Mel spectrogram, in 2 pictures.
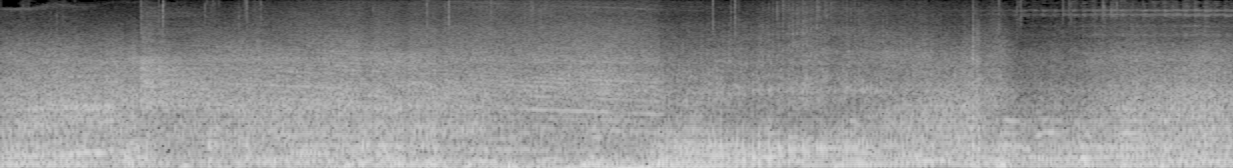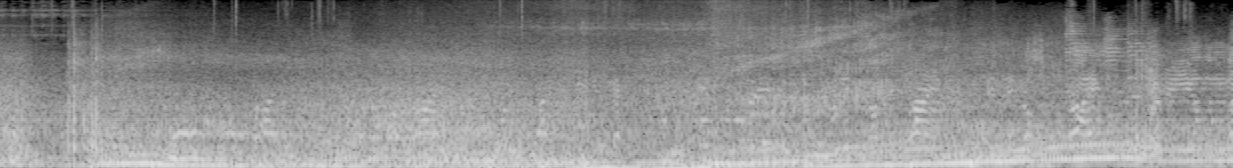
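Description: Car engine revving and accelerating hard, its pitch stepping up and dropping back as it shifts, then a long rising pull through the last few seconds.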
